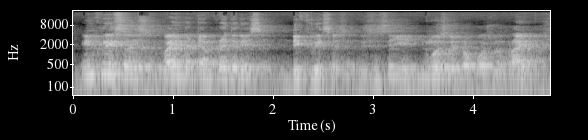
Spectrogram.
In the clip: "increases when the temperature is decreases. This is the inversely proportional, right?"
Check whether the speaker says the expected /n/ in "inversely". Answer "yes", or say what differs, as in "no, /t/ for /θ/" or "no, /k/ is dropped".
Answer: no, /n/ is dropped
